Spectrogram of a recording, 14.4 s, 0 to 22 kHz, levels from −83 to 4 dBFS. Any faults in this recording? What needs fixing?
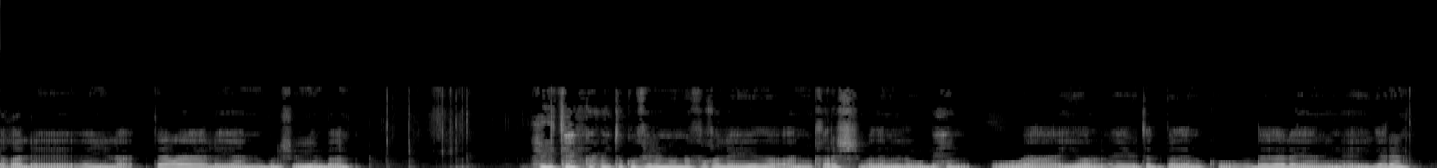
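Throughout the speech there is plainly audible watery swirling, with nothing above 10.6 kHz, likely MP3 compression at a low bitrate near 40 kbps. Unlike a plain low-pass filter, weak frequency lines flicker on and off between frames, adding metallic chirps to s sounds and smearing attacks. Keep the original file, or encode at a much higher bitrate.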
